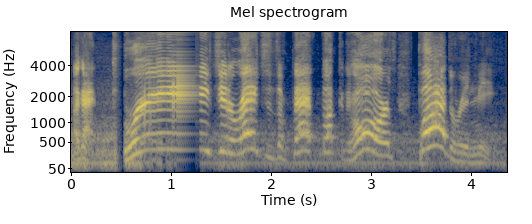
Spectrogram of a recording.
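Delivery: high, loud crying wail; whiny wail. Retold or imitated. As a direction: wail it like a tantrum. Rant peaks.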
